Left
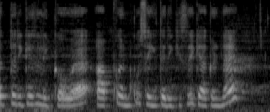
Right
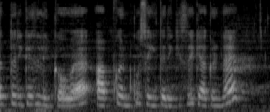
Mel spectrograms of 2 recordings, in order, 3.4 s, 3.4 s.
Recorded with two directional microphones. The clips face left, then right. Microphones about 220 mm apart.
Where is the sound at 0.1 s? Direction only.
30° left (ahead or behind).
